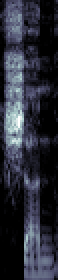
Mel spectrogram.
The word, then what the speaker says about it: 参: This can have a secondary pronunciation of shen, as in ren shen ginseng.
